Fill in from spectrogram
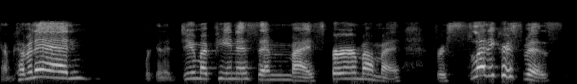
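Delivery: high, loud, hyped-up declaration; gleeful announcement. Retold or imitated. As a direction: announce it like a party plan. Replays announcing her plan gleefully.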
